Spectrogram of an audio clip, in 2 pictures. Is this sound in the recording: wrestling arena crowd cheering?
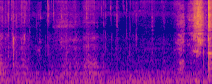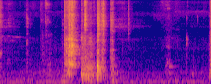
no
